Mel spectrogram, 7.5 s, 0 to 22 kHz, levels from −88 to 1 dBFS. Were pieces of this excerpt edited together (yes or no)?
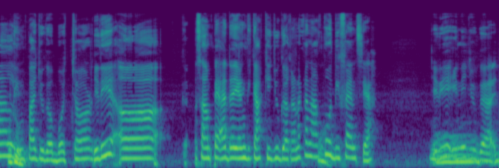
yes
